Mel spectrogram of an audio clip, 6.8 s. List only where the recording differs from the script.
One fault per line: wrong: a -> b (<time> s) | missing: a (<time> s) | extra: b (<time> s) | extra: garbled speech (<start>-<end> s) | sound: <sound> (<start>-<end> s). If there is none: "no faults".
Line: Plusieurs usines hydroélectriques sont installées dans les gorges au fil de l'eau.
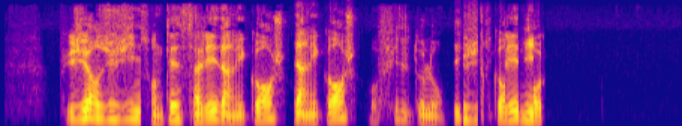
missing: hydroélectriques (1.4 s)
extra: dans les gorges (2.9 s)
extra: garbled speech (4.5-5.5 s)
